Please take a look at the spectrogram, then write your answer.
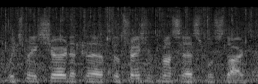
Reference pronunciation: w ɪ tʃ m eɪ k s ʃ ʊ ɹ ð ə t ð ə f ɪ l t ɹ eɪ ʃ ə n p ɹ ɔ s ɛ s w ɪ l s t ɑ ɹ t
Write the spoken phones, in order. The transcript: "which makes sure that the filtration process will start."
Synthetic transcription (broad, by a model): w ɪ tʃ m eɪ k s ʃ ʊ ɹ ð ə t ð ə f ɪ l t ɹ eɪ ʃ ə n p ɹ ɔ s ɛ s w ɪ l s t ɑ ɹ t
